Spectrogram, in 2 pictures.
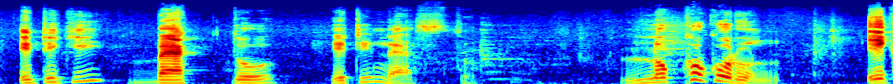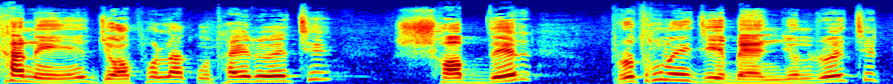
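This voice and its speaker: Male language teacher, high and animated voice, dry close sound, walks the viewer through the lesson with questions. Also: no room sound. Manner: explains step by step, asks questions to the viewer. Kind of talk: blackboard pronunciation lesson.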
